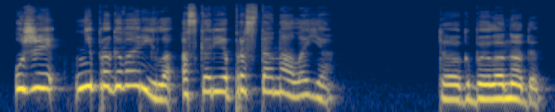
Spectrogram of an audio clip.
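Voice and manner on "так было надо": calm, brutally frank and blunt, much lower pitch. Arina answers the narrator's moaned question: calm, brutally frank. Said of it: "спокойно и убивающе откровенно ответил".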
